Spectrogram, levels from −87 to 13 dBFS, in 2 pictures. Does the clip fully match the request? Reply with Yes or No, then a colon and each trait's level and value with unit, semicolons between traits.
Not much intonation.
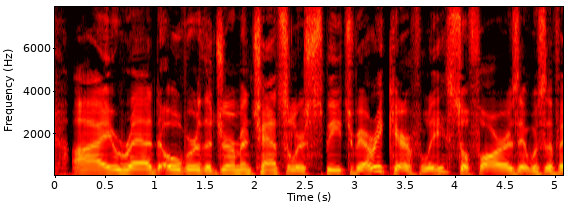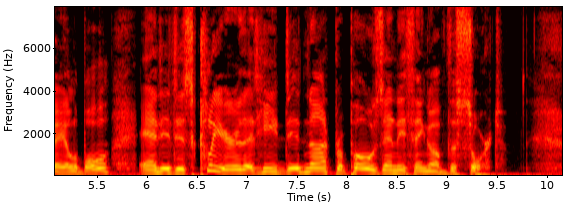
No: average, 3.5 semitones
